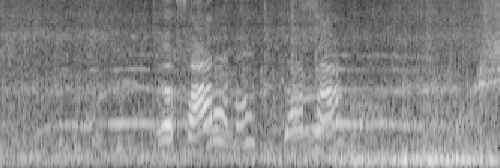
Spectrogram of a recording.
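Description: Riders on a roller coaster scream in the distance.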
